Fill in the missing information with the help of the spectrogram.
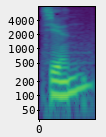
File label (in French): "jian2", chinois; Cours de Chinois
